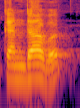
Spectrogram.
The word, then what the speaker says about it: Kadavu: On the island of Kadavu, pronounced Kandavu, one of the larger islands of Fiji group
